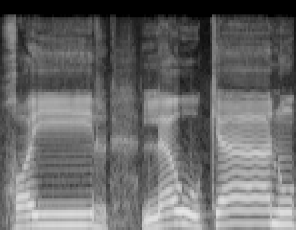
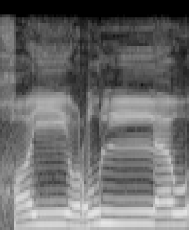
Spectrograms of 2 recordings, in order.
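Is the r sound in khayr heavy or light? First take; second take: light; heavy. First: Reader stops after khayr; the r is light. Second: Words are joined and the r is heavy. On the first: The reader stops after this word. "থেমে গেলে র পাতলা করে থামবো" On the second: The reader continues without stopping. "যদি মিলিয়ে পড়তাম আমরা রকে ভারী রাখতাম"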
